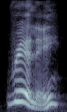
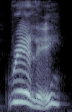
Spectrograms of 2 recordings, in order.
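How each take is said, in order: First: The voice rises and then falls. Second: The voice rises and then falls.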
